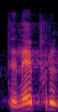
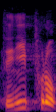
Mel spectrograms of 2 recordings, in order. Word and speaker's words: 드니프로: 그게 바로 옛날 제가 학생 때 배웠던 발음으로는 드네프르 강이라고 했고요. 그러니까 지금은 우크라이나에 흐르는 강이니까 우크라이나어 발음대로 드니프로 강이라고 하고요.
